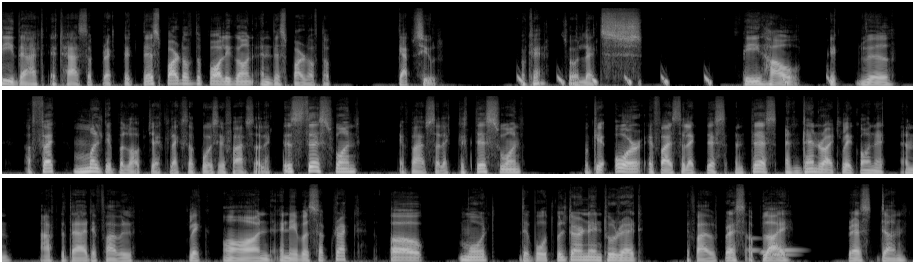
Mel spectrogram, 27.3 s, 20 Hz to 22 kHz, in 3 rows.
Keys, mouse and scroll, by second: 4.9 ctrl+z, 9.2 alt+click, 10.6 alt+middle click, 13.6 shift+click, 16.1 shift+click, 17.0 right click.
